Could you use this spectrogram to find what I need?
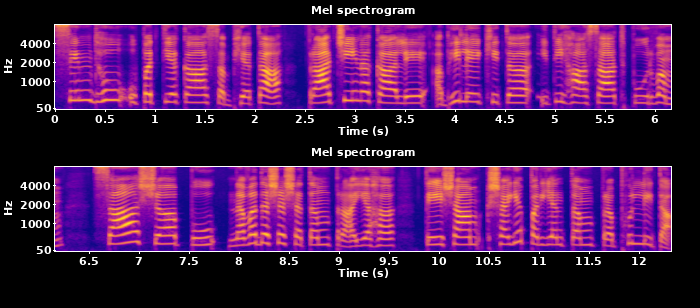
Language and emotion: Sanskrit, neutral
